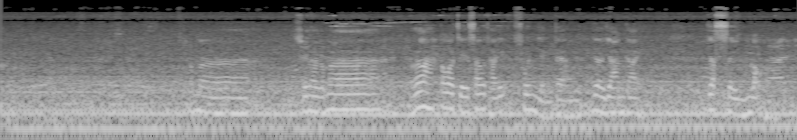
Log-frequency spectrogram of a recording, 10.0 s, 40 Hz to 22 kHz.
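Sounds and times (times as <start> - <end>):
bus engine and road noise: 0.0 - 9.9.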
